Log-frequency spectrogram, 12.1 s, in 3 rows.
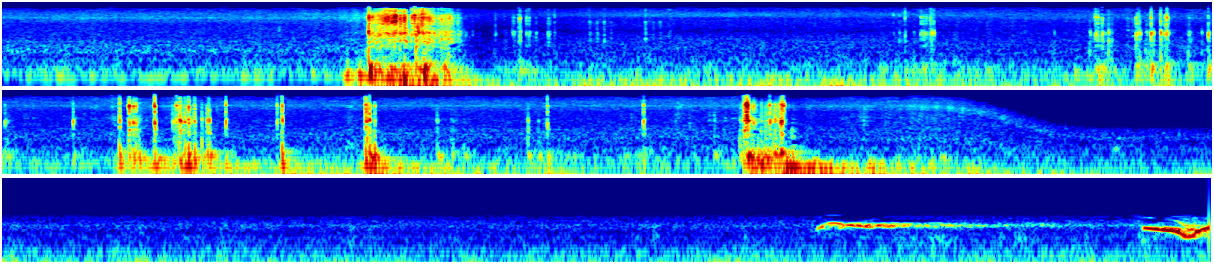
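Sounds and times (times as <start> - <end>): beaks knocking on wood: 3.0 - 7.1.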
